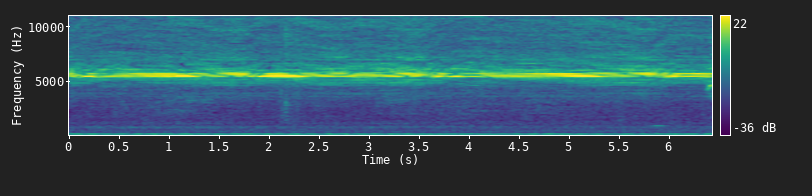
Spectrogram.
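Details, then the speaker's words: Arthroscopic burr running on the edge of the acromion above the rotator cuff in a right shoulder during subacromial decompression, patient lying on side: steady high whine over a constant low motor hum. "we're going to go ahead and start a little bit of work on the bone forur up above the rotator cuff tendon this is the bone at the top of the shoulder called the acroman and we'll start just by working on the edge"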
